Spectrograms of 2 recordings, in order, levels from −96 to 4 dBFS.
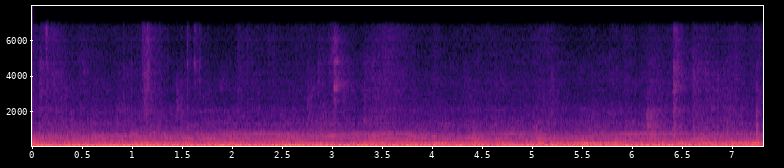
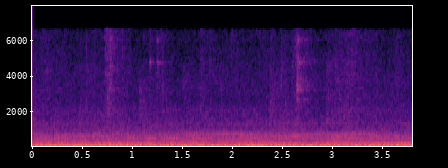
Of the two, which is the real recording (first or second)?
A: second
